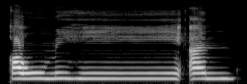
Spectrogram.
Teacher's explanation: قاف حروف التفخیم میں سے ہے تو ہم یہ حرف کو موٹی آواز میں پڑھیں گے. آخری میں ہا کے نیچے کھڑی زیر ہے اور اس پہ مد کا علامہ ہے.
